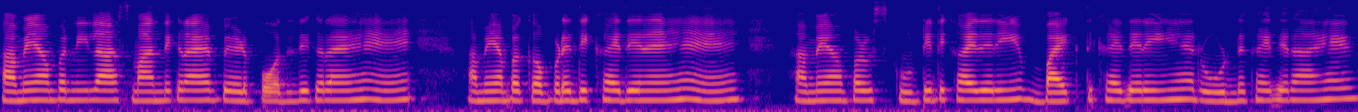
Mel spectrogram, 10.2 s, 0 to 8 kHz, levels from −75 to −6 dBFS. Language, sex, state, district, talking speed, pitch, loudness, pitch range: Hindi, female, Rajasthan, Churu, 230 wpm, 220 Hz, -31 LUFS, 215-225 Hz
